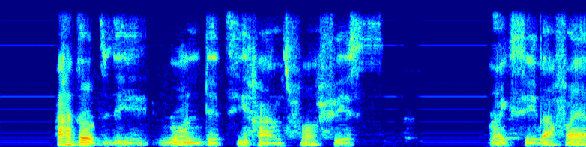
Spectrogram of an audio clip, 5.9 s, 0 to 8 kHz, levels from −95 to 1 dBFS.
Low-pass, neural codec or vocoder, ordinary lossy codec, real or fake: 7.2 kHz; vocoder, 22.05 kHz, 80 mel bands, HiFi-GAN; none; fake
